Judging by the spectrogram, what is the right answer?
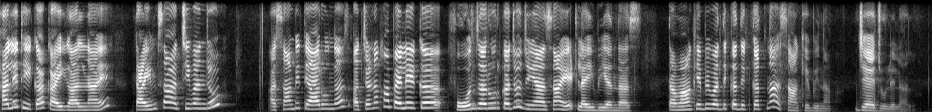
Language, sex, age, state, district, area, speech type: Sindhi, female, 18-30, Maharashtra, Thane, urban, spontaneous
